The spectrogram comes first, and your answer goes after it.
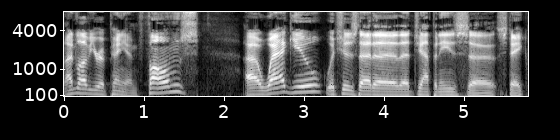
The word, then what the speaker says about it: Wagyu: And so, and the G is silent, right? Is that the case then? So it's Correct. Wagyu?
